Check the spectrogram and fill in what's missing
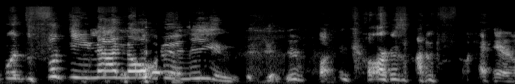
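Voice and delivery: high, laughing disbelief; laughing exasperation. Retold or imitated. Band shouting at the clueless driver, laughing and high. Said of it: "It's like".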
